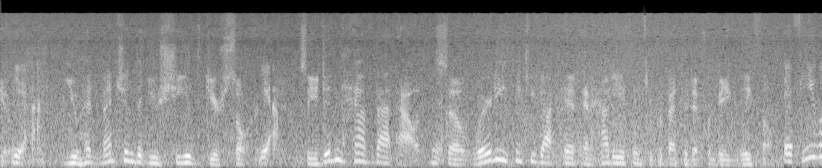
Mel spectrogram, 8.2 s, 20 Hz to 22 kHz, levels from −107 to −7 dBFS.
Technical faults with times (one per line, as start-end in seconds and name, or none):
none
